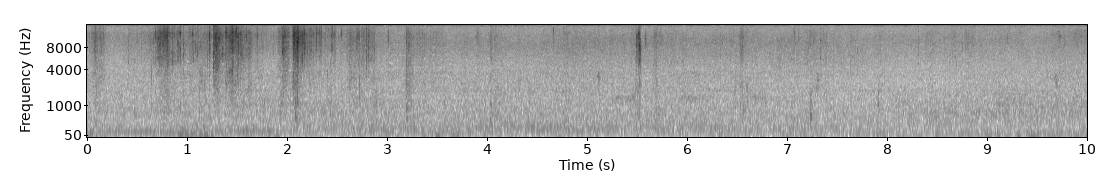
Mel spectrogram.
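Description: Wind on a camcorder microphone, a steady rushing noise, with a few soft footsteps on dry grass and leaves in the first few seconds.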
